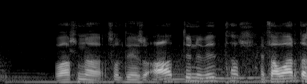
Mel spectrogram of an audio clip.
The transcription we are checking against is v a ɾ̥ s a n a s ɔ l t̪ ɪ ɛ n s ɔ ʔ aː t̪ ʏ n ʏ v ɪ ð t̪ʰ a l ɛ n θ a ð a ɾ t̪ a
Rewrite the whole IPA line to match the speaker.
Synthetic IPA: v a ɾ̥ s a n a s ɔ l t̪ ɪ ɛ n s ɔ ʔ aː t̪ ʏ n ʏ v ɪ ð t̪ʰ a l ɛ n θ a v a ɾ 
